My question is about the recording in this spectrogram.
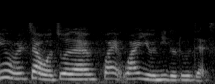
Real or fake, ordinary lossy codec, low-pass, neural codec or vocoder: fake; none; 7.2 kHz; codec, 16 kHz in and 24 kHz out, 1 kbps, XY-Tokenizer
